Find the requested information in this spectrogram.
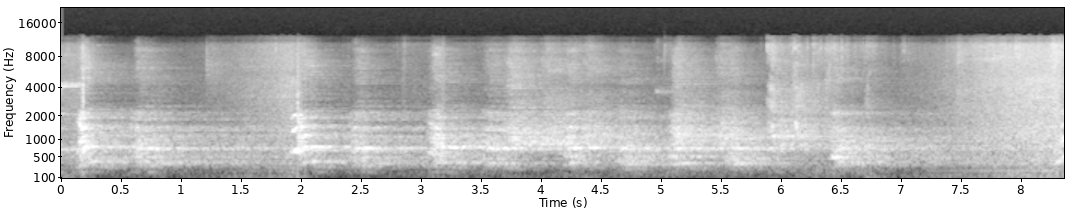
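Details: Shih Tzu dogs indoors in a home pack, Heidi trying to protect Frida, a newly arrived Yorkie, and a playful fight breaking out. Sharp, ringing barks and yips come in bursts about every one to two seconds.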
